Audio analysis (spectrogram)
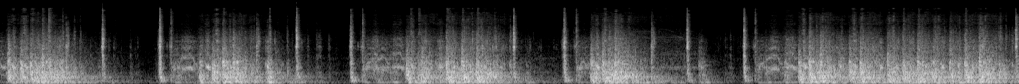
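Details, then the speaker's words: Rotax aircraft engine with brand-new Odyssey 236 battery, hard to start especially on cooler days, choke on, throttle back: starter whirs in short bursts with pauses, prop stops while starter keeps spinning; never catches; owner suspects the starter clutch. "Yeah, she ain't gonna go. So it's actually a little different than it was yesterday. Yesterday it would spin the prop quickly and you could hear it kind of firing."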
